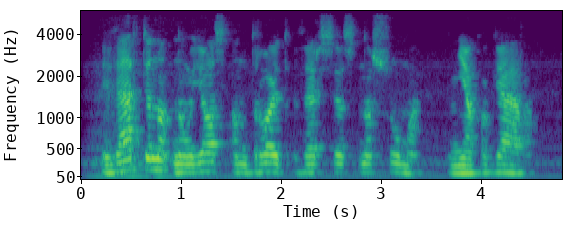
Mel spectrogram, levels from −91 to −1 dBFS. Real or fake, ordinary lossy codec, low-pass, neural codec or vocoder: real; Opus, 64 kbps; 5.4 kHz; none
